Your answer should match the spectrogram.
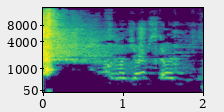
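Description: Short shimmering sound effect: a sudden bright burst right at the start that fades away over about a second and a half.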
